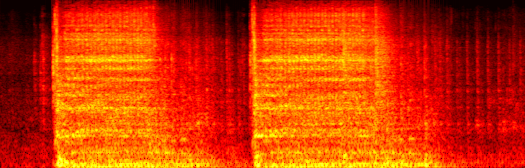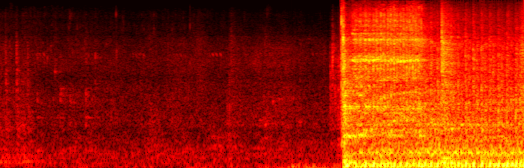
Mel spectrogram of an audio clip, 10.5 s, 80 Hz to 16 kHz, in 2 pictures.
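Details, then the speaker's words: 1973 Evinrude 18 hp two-stroke twin outboard on a 14 ft aluminum boat, run in a water bucket with a broken choke: short bursts of uneven, stumbling running; missing at idle, cause unknown. "there we go sounds like it's missing quite a bit but at least it runs good"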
